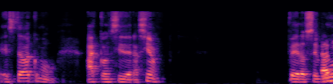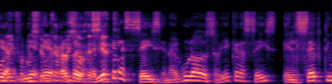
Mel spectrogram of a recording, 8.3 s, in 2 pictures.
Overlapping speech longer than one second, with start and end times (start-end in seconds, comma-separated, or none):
4.0-5.7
